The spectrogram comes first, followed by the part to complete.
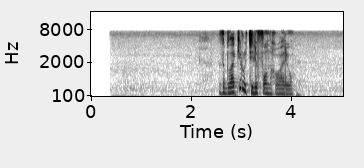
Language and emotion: Russian, angry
